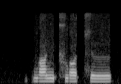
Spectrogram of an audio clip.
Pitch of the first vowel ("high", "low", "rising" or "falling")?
high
